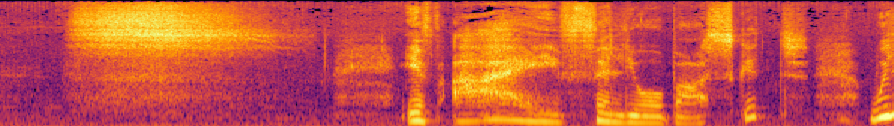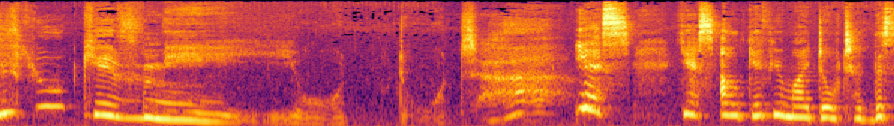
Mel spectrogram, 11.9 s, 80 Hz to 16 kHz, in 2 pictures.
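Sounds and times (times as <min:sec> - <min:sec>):
sustained hiss voicing a snake in a folk tale: 0:00.4 - 0:02.6
speech: 0:02.7 - 0:11.9.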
